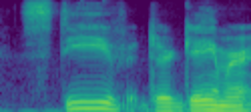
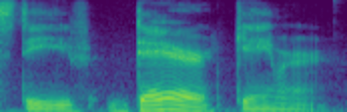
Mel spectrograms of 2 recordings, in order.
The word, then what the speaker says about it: Steve Der Gamer: Steve Der Gamer is pronounced Steve Dare Gamer. Dare is German for the.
